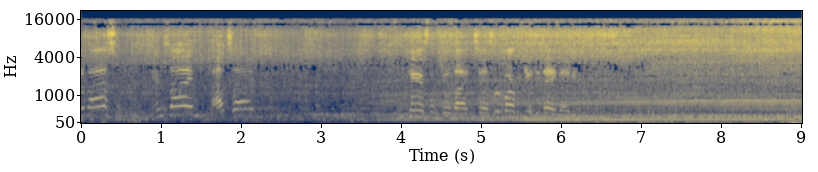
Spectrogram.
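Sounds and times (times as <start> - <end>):
speech: 0.4 - 2.4, 4.1 - 6.4
moped engine droning as the moped is ridden around in Florida: 3.6 - 9.0.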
